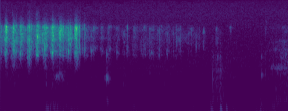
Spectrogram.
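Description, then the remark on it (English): Dice rattle and clatter briskly across a hard table for about half a second, followed by a few scattered clicks and knocks as they settle, with no voices. “Oh, some good dice.”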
